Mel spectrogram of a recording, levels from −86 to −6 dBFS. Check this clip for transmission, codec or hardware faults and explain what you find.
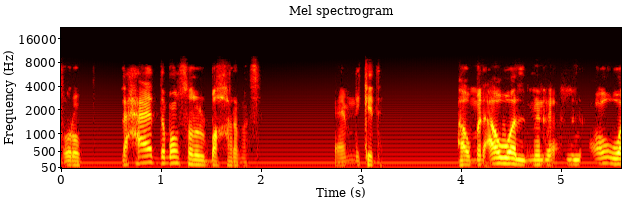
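There is one fault, a mains buzz, and it runs under the speech for the whole clip. It is tied to 60 Hz mains. Sharp switching spikes, likely from a dimmer, rectifier or missing shield, leak into the signal twice per cycle. That gives a 120 Hz repetition with harmonics reaching several kilohertz. The result is a steady, raspy buzz rather than a smooth hum. It sits about 25 dB below the speech.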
